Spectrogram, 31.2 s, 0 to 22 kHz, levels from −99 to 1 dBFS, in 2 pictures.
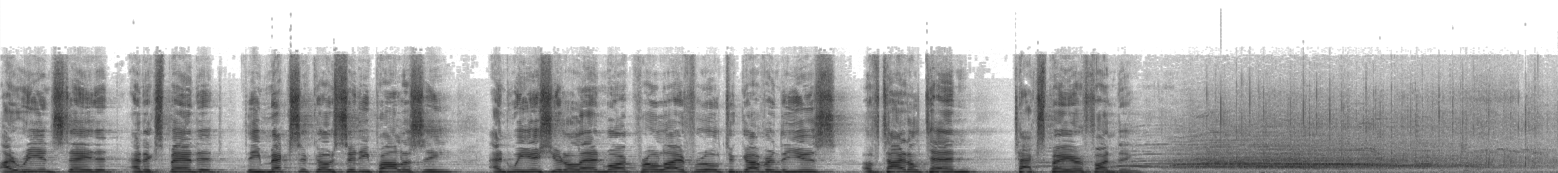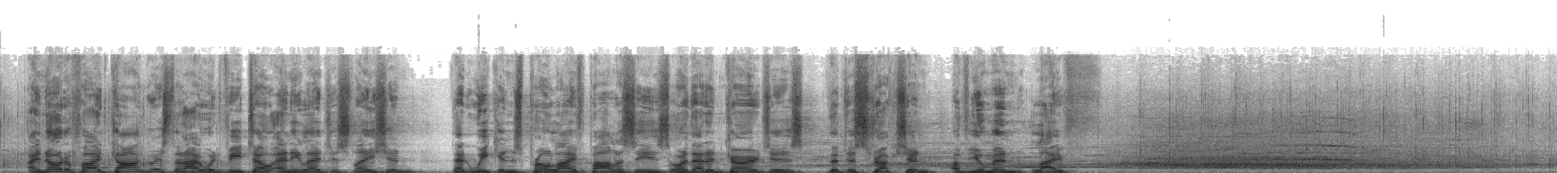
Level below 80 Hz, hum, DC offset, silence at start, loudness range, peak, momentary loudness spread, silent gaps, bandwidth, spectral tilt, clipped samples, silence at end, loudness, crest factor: -66 dBFS; none; under 0.1%; 0 s; 5 LU; -2 dBFS; 12 LU; none; 16 kHz; -2.5 dB/octave; under 0.1%; 0 s; -17 LUFS; 16 dB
